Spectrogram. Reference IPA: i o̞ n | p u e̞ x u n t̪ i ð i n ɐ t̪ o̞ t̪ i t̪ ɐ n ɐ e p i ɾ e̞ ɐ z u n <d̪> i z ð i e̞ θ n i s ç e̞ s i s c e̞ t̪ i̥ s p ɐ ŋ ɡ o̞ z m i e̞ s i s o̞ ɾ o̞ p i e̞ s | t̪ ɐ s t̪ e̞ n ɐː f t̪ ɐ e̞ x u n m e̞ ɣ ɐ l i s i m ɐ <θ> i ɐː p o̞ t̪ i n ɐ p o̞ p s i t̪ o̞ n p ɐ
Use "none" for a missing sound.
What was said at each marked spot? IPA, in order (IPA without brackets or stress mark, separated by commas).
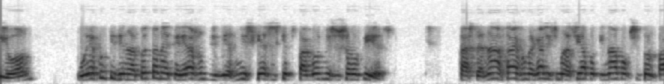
t̪, s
